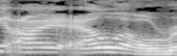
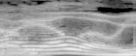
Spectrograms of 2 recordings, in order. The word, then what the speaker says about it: Aiello: How do you say Danny Aiello, right? – Danny Aiello. Rest in peace. – Aiello. Rest in peace to him. – Aiello, yes.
